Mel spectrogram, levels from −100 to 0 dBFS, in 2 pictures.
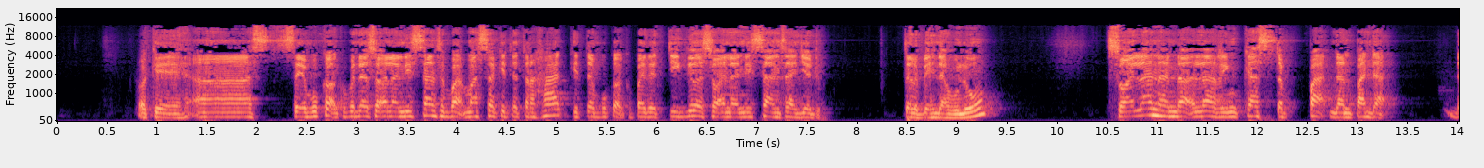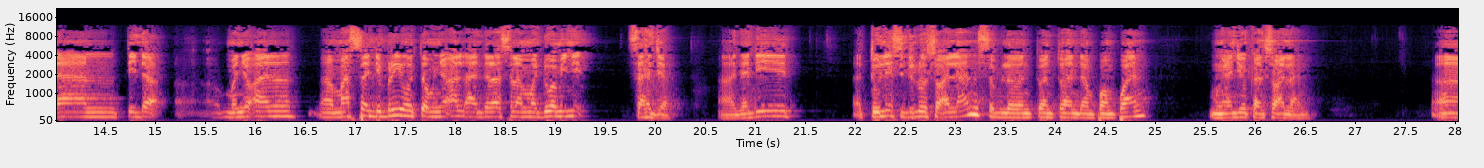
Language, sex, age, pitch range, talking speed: Malay, male, 30-49, 155-180 Hz, 115 wpm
